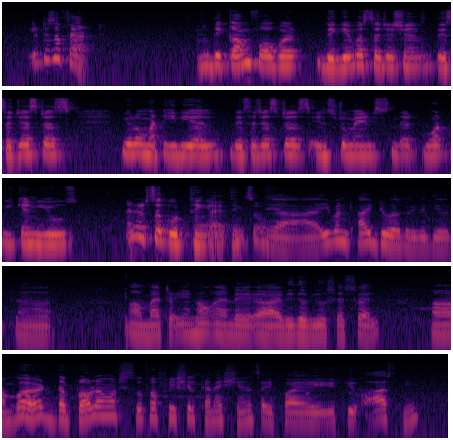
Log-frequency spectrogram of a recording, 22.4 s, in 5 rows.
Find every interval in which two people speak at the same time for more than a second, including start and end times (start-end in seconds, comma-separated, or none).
none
